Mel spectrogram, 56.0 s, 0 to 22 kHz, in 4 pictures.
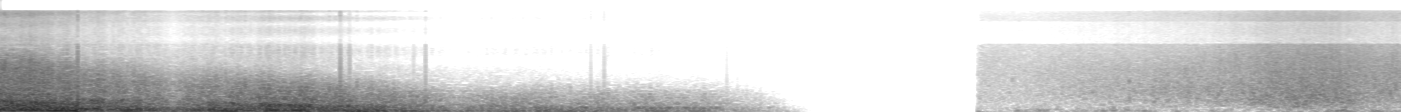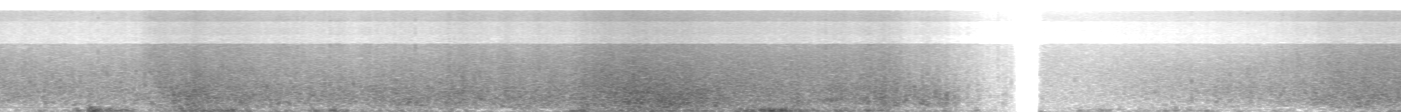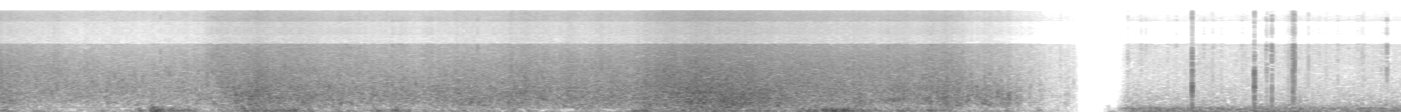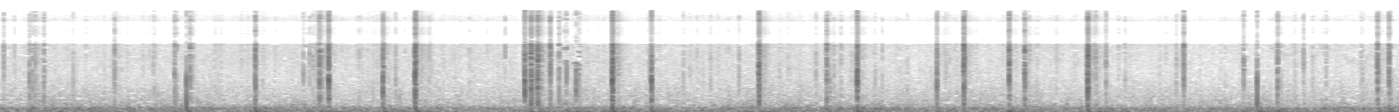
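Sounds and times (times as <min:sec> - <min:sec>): ocean waves washing ashore: 0:00.0 - 0:03.9, 0:09.8 - 0:38.8.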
